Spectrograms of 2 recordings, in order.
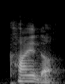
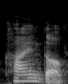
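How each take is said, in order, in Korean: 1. 'of'는 빠른 'uh' 소리로 줄어요. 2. 'of'는 완전하고 분명하게 발음해요. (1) "빨리 발음할 때는요... of가 거의 어처럼 발음되는" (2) "자신 없다면 그냥 sort of, kind of 이렇게 하셔도 돼요"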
